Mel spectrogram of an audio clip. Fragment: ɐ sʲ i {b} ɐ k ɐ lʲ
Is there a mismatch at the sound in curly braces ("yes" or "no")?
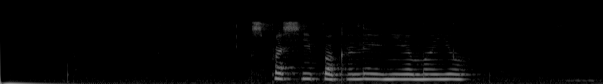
yes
